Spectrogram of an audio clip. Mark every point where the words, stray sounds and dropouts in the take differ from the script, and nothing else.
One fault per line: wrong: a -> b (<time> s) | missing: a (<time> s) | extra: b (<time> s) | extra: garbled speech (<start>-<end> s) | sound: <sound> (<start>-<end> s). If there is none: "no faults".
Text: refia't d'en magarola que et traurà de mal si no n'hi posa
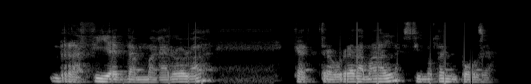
extra: te (4.4 s)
